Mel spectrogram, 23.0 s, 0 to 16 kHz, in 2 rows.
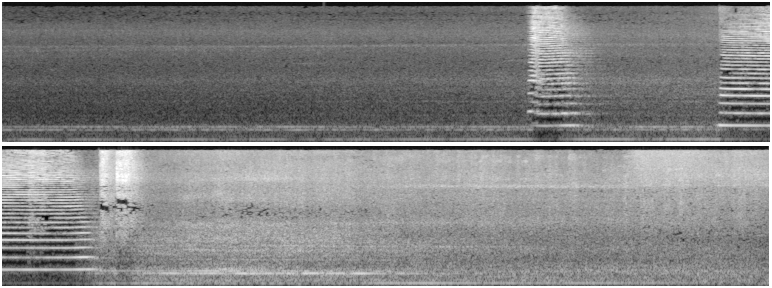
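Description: WAG-9 electric locomotive sounding its horn as it approaches, a short blast about eight seconds in and then a long blast of about two seconds, both on one steady note, over a steady low hum. It then runs past, followed by the steady rolling noise of the empty open freight wagons.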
